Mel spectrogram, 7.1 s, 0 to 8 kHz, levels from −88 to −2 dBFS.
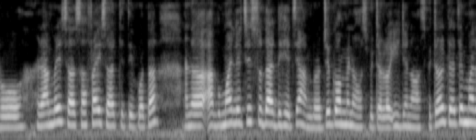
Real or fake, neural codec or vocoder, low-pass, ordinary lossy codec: fake; codec, 16 kHz, 2 kbps, FunCodec, trained on LibriTTS, 25 frames a second; none; none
